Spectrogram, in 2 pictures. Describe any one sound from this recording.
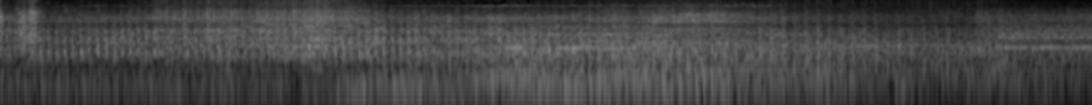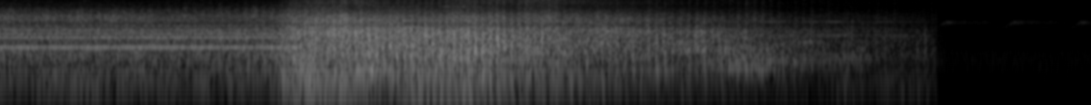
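A helicopter's rotor thumps loudly and steadily.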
